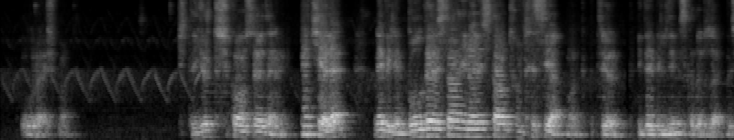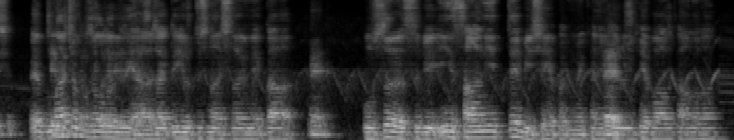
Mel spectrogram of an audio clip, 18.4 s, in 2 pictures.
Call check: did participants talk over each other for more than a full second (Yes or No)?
Yes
